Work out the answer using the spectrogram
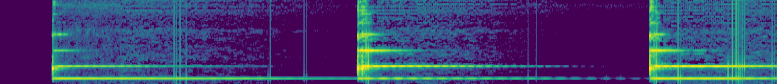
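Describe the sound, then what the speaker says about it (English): A meditation bell is struck three times to open a session, each strike a bright, clear ring that hums on and slowly fades in an otherwise silent room, with small taps at some of the strikes. "I'm going to ring this bell to signal the start of the session"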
